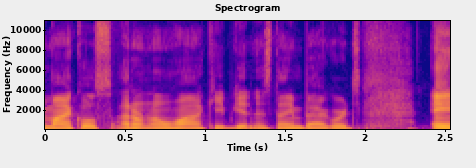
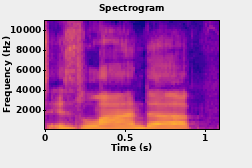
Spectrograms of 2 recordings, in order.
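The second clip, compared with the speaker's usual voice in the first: normal talking voice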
